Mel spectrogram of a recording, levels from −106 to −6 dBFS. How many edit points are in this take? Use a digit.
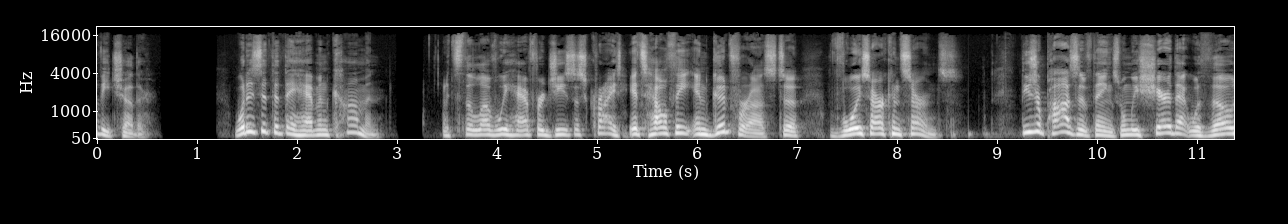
2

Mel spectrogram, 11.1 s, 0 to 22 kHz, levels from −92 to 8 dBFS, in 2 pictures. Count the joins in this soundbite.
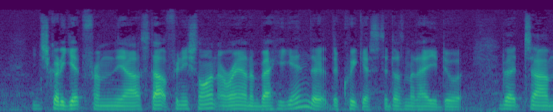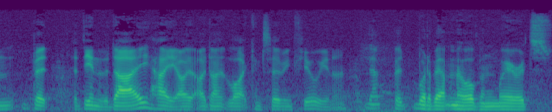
1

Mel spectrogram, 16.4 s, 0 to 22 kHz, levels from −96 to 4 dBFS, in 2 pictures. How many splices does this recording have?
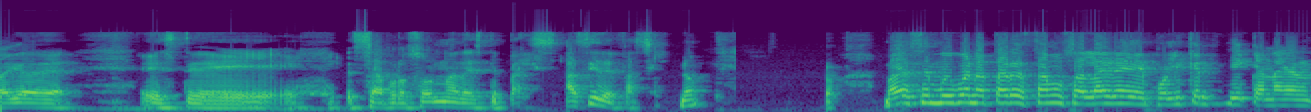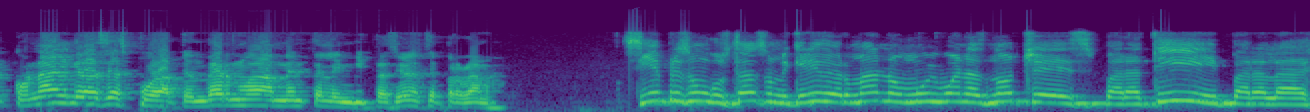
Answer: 0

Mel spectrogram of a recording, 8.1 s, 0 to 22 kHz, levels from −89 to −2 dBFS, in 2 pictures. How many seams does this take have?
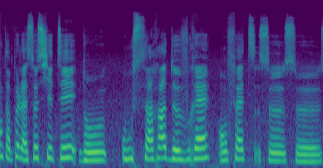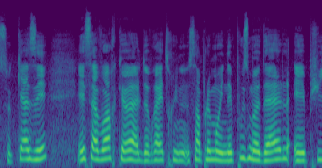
1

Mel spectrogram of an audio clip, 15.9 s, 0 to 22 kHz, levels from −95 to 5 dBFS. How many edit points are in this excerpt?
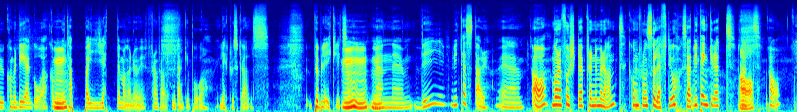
2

